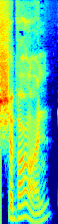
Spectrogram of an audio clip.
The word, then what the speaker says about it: Siobhan: This is pronounced Siobhan, right? – Yes.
